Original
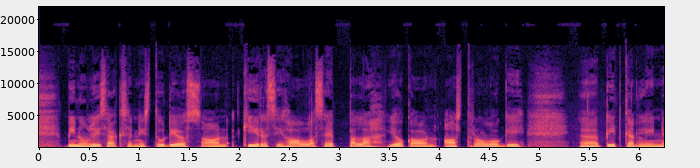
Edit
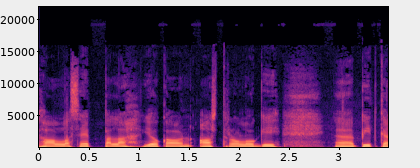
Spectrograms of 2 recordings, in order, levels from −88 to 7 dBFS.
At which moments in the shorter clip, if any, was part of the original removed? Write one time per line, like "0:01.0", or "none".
none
